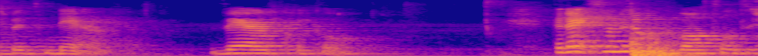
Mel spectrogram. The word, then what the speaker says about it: Veuve Clicquot: It's not Veuve, it's not Veuve Clicquot. It's, well, I think it's Veuve Clicquot. It rhymes with nerve, but it depends on how you say nerve, because some people would say neuve.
